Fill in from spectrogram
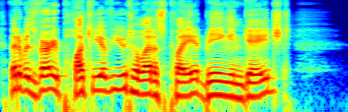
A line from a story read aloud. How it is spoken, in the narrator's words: said Raoul bitterly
